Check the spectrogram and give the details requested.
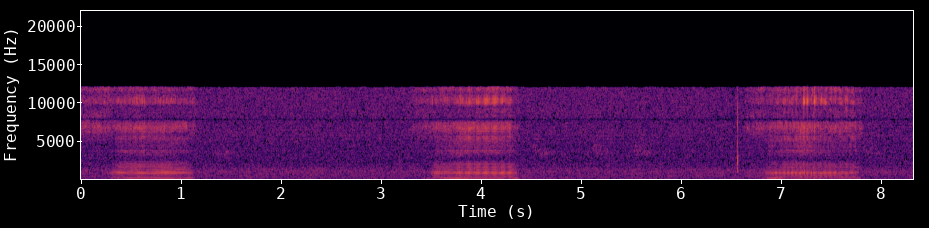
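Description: Soft, steady, buzzing snores on three breaths in eight seconds, about eighteen a minute, over a quiet room hiss.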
